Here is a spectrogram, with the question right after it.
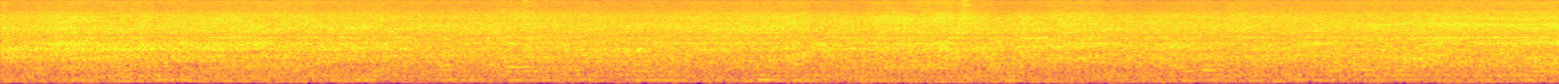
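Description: A hair dryer blows hair dry with a loud, steady, close whooshing roar that holds constant without pause for the full length.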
